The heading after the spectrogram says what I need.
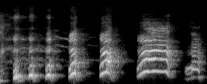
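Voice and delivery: squealing laugh; high burst of laughter. Real, not acted. Laughs at own drizzle joke.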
